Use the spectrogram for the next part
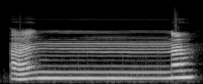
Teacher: نون مشدد ہے، نون پہ ہم غنہ کریں گے۔ غنہ کا مطلب ہے ناک میں آواز لے جانا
